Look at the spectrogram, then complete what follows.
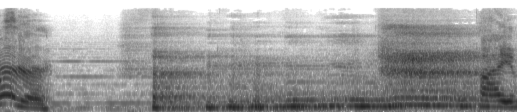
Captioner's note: Robotnik chuckles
